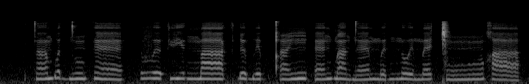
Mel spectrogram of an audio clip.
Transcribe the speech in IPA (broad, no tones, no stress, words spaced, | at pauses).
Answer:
tɐ̃bɐdd̪ũːk ɛ̃ | vɘʔvʲɘː ŋ͡maːkɗɘbeb qʼĩː ʔɛ̃ɡ͡bã dɛ̃ mɘdnoɪ̯mɛ ǀũːχaː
